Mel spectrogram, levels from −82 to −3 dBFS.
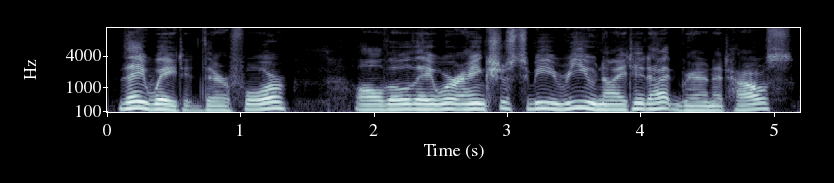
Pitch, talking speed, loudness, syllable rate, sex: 155 Hz, 150 wpm, -16 LUFS, 5.5 syllables/s, male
